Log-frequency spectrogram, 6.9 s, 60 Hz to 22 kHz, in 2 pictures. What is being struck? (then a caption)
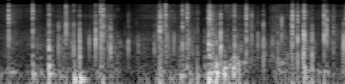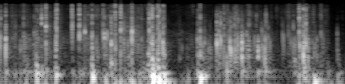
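Multipack wrapped in thin plastic film. A flat "Multi Pack x4" package wrapped in thin crinkly plastic film lies on a wooden table while hands squeeze it and long nails scratch the wrapper. Dense, sharp crinkles and scratchy crackles come in quick bursts over a low thudding rumble, with bright high edges on each crinkle. The plastic rustle is busy and continuous, with brief pauses between squeezes.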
